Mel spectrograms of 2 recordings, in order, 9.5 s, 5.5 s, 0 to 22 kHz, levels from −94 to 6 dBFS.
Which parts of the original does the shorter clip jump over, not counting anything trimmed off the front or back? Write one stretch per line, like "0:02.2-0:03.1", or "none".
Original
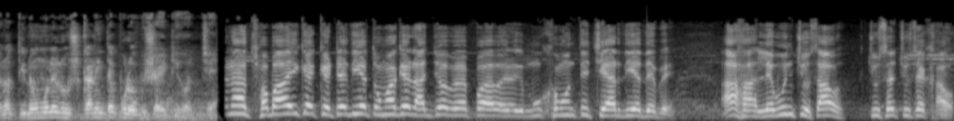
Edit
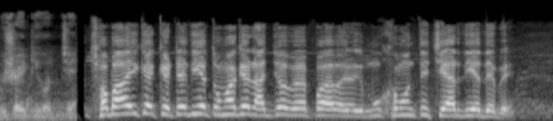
0:02.3-0:02.5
